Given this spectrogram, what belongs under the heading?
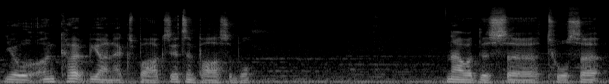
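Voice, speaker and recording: A man with a deep, low voice, chatting casually while modding on a live stream, talking to himself and sounding tired and flat. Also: unhurried. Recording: music playing behind.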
